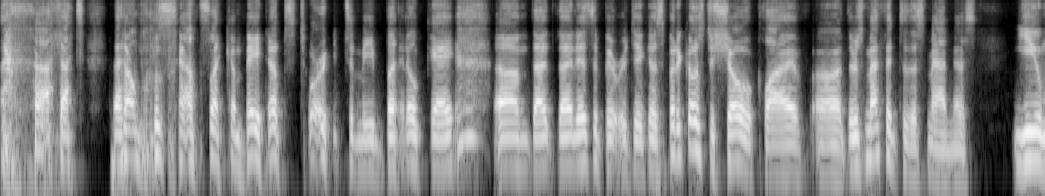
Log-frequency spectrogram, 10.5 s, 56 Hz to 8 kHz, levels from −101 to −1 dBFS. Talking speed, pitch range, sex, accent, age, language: 185 wpm, 110-130 Hz, male, American, 40-59, English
